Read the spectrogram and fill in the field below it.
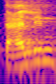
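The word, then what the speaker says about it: Tallinn: पहले जानिए कि जो टैलिन कैपिटल है, टैलिन तालिन जैसे भी आप बोलते हैं, ठीक है, प्रोनाउंस करते हैं, उससे फ़र्क नहीं पड़ता है।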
